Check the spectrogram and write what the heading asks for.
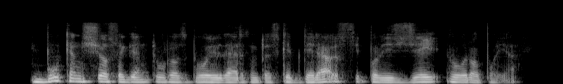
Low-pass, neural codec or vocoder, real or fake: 7.2 kHz; codec, 16 kHz, 1.1 kbps, Voila-Tokenizer; fake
